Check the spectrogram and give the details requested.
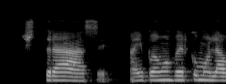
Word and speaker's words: Straße: Con respecto a la letra S, la vocal que antepone a esta letra se transforma en una vocal larga, como es el caso de la palabra Straße. Straße.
